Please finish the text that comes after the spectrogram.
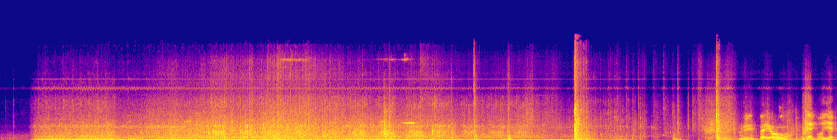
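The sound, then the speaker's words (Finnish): The vehicle of the Helsinki workhouse arrives on the institution's grounds: its engine rumbles steadily for several seconds, then a sharp clunk like a door, and voices start talking as the engine noise fades. “Helsingin työlaitoksen auto on juuri saapunut laitoksen alueelle.”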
